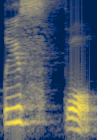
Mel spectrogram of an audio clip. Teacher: تا کو آپ نے ہیوی کر کے چھوڑنا ہے، تا نہیں پڑھنا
